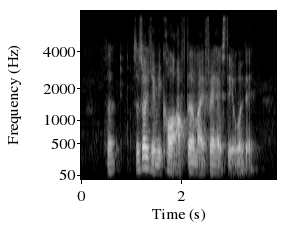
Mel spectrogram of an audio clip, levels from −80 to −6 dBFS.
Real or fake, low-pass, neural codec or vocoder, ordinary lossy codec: fake; 7.2 kHz; codec, 16 kHz, 4 kbps, FreqCodec, smaller model; none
